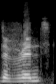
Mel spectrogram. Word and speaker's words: Devriendt: It's pronounced Devriendt. Devriendt.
